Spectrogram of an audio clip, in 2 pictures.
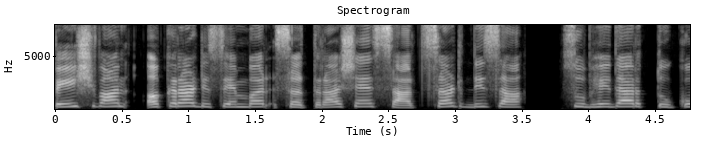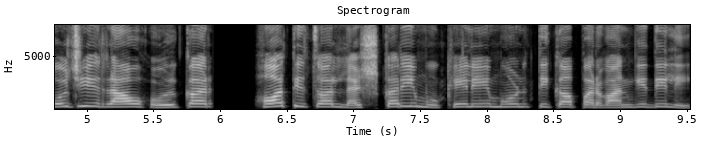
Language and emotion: Goan Konkani, neutral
